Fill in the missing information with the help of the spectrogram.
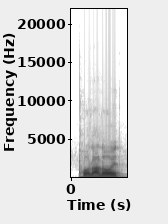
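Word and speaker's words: ポラロイド: Um in terms as an English speaker, it's a soft L sound with a hint of a soft D. Camera polaroid camera. camera. I think if you lean on the soft L sound, don't worry about the D thing. It's good. Polaroid. But if you have a little hint of D, it's not a big deal either. I sometimes use one or the other.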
